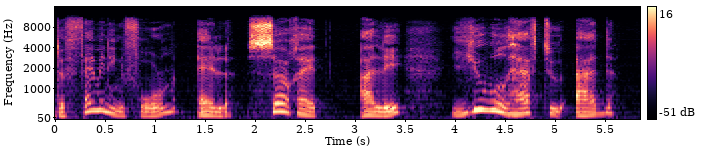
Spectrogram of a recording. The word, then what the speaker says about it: allée: Okay, so elle serait allée, okay? But then phonetically it doesn't exist, all right? So it's aller here and then aller here, the way you pronounce it.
